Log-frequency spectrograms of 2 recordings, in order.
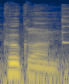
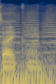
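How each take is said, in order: First: It starts with 'koo' as in Greek. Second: It starts with 'sy' as in English. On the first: "more like Kuklon in uh, Greek" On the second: "In English"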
